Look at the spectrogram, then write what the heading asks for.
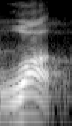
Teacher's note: واو کی ادائیگی ہوتی ہے ہمیشہ ہونٹوں کی گولائی سے، دونوں ہونٹ گول کرتے ہیں تو ادا ہوتا ہے واو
